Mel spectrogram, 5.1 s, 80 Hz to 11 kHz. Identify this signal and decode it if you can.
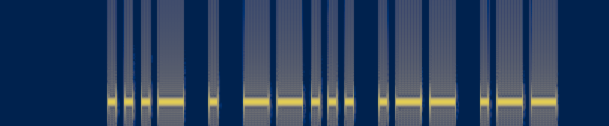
Morse code, heard as a keyed tone, about 17 wpm, 700 Hz. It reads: VE7WW
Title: DXCC-100 Call Signs - 5 Characters - Repeated 3x - 17wpm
